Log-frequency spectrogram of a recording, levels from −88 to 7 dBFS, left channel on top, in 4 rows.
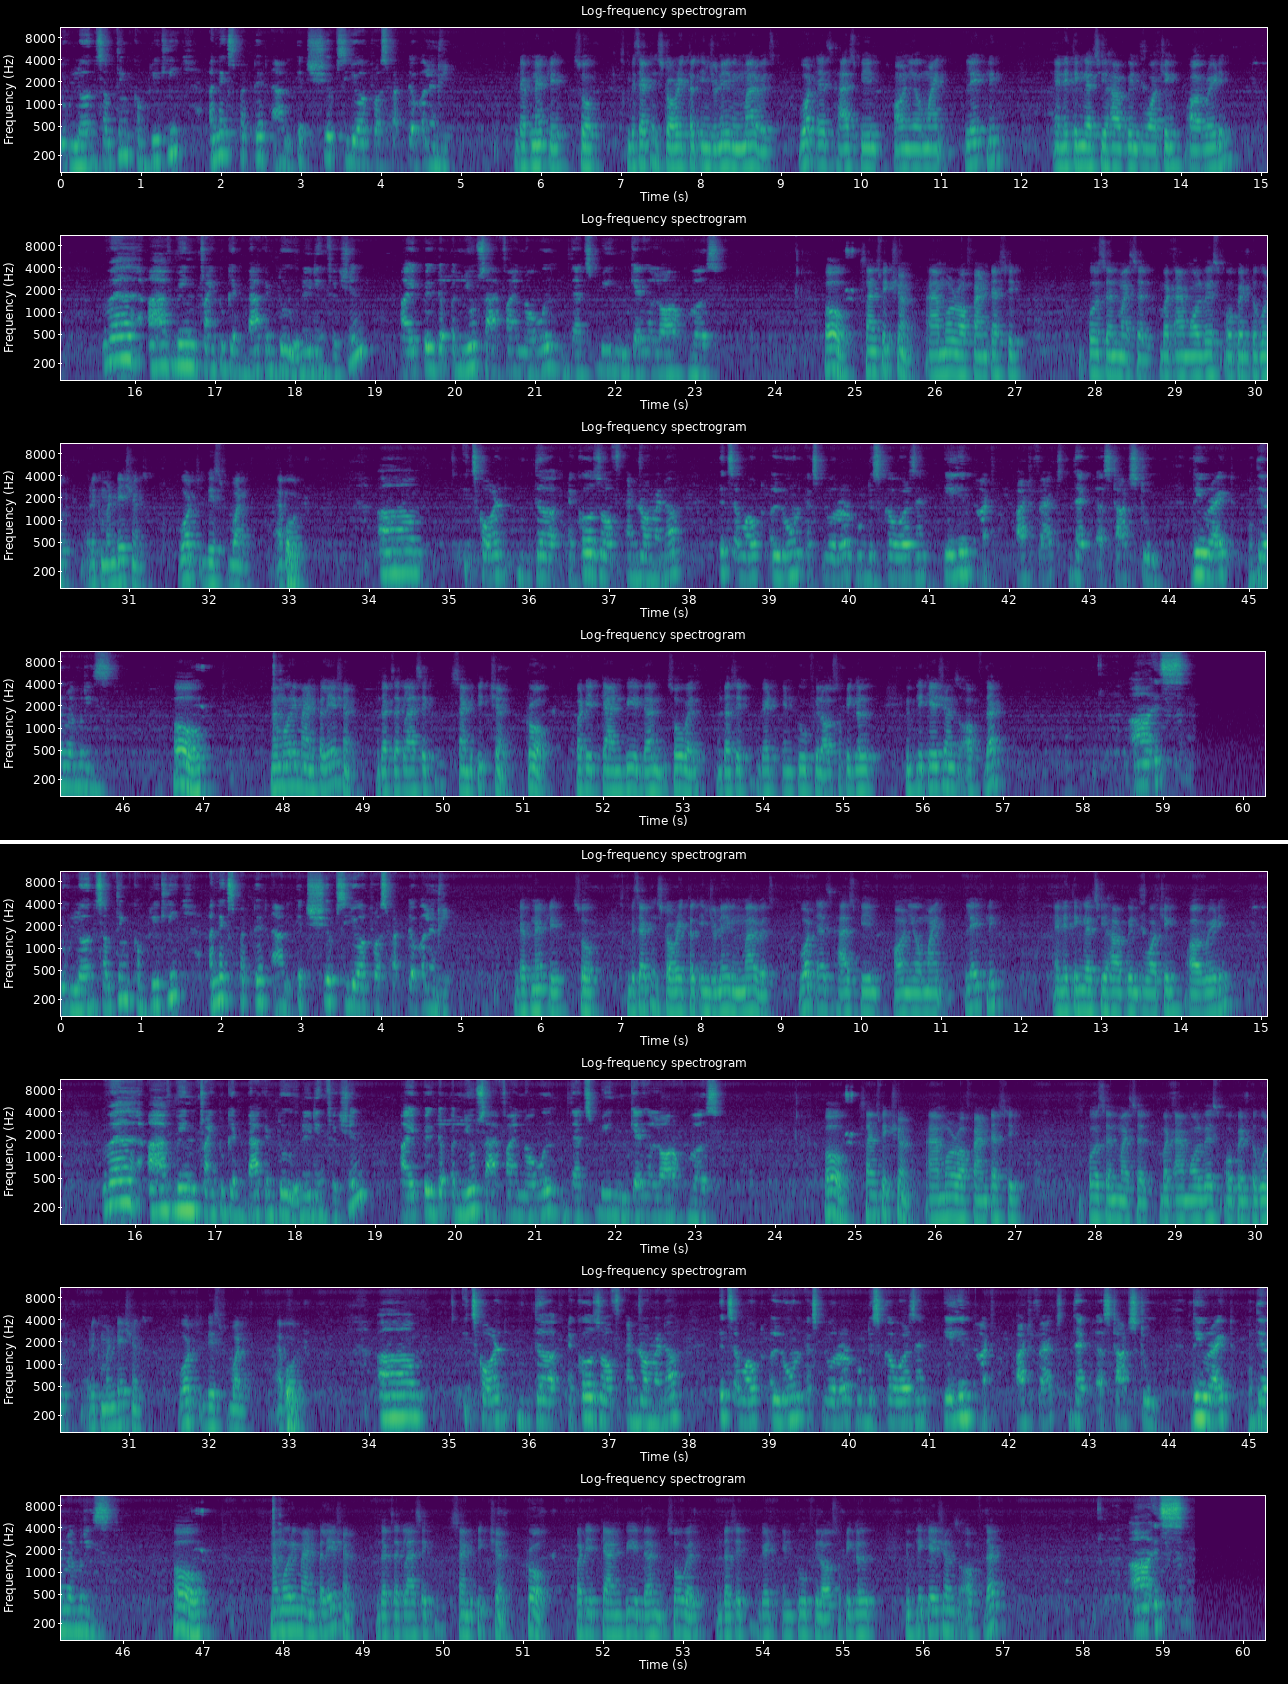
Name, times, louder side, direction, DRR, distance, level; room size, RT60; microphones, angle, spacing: voice 1, 0.0-1.5 1.8-4.1 4.3-4.8 15.6-18.9 19.3-23.3 33.0-33.1 34.1-34.7 35.3-37.9 38.4-39.4 39.7-41.7 42.1-42.5 42.8-43.8 44.3-44.7 45.0-45.8 58.6-59.4, right 3 dB, 65° right, 1.2 m, -30 dB
voice 2, 5.7-6.7 7.1-8.9 9.2-11.0 11.3-11.7 12.4-14.6 24.6-27.0 27.9-30.2 30.5-31.2 31.6-32.5 32.8-33.1 46.6-47.0 47.8-48.9 49.2-51.3 51.7-55.3 55.8-57.0, left 1 dB, 35° right, 2.3 m, -32 dB
11.5 x 6.3 x 4.8 m
head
